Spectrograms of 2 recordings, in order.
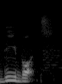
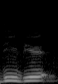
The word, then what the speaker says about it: Debut: The good thing about the Sunburst one is because all of the Squier D-Butts, I know it's pronounced debut, I'm just having a bit of fun.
